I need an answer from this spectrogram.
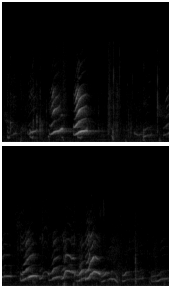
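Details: Siberian Husky puppies whining, high squeaky calls that bend up and down, with two louder cries early and a tumbling series of overlapping whimpers after.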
